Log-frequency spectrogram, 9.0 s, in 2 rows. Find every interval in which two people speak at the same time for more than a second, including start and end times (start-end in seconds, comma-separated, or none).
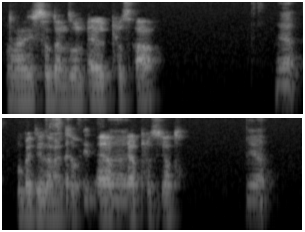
5.2-6.5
